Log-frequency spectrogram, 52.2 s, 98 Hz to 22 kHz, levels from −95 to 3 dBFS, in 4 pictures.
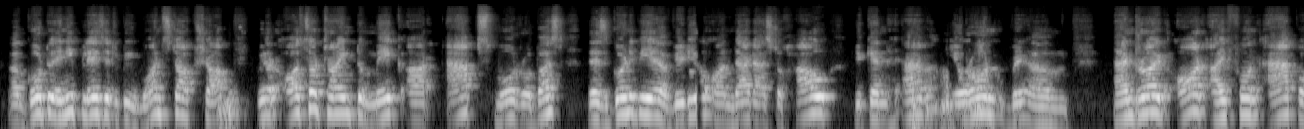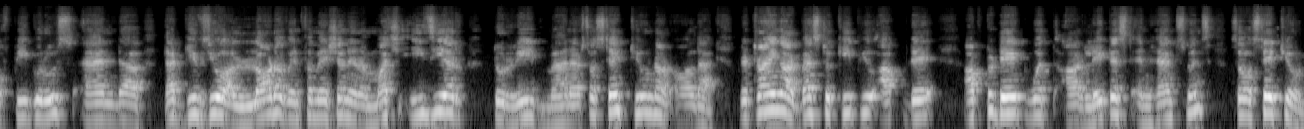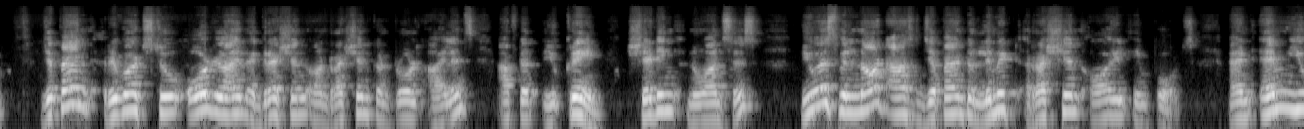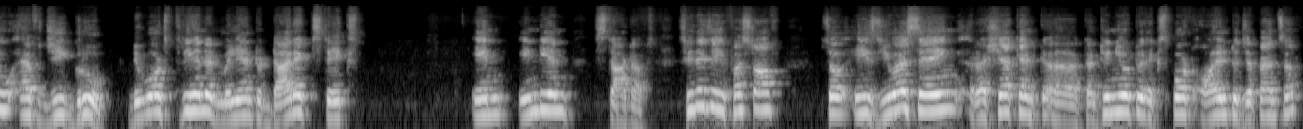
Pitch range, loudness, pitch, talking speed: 160-210 Hz, -20 LUFS, 185 Hz, 160 wpm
